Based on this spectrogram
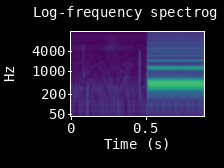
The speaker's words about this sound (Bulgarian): Звъни.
